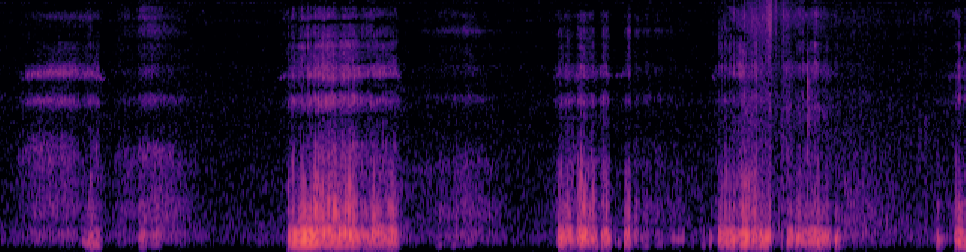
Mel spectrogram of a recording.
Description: Penny the dachshund snoring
